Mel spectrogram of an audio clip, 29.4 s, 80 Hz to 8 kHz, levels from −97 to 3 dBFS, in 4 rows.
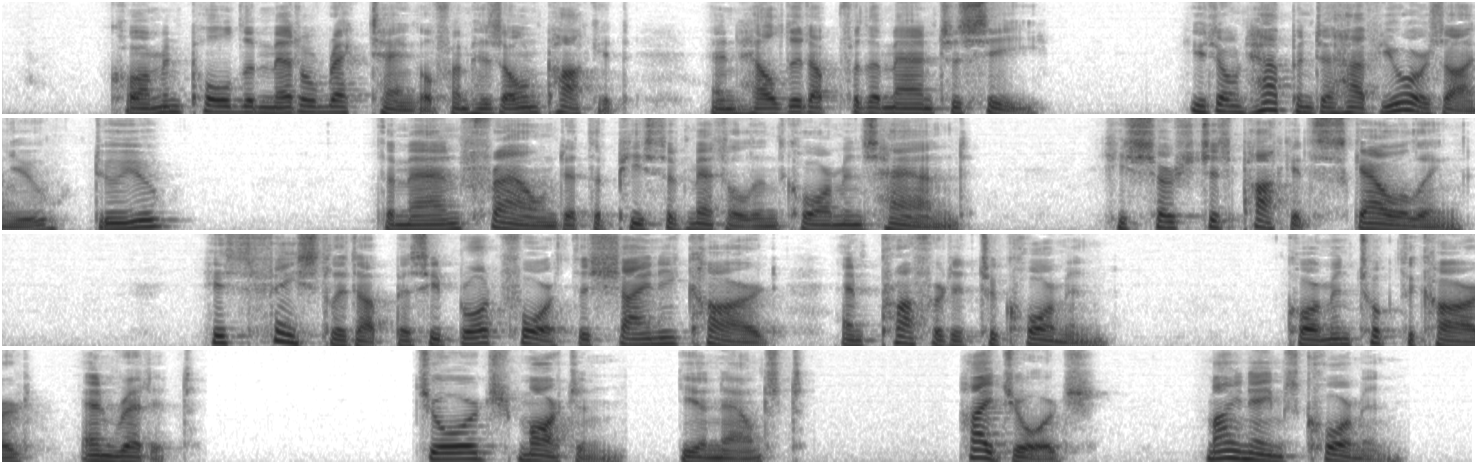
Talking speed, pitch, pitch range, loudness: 155 wpm, 130 Hz, 120-150 Hz, -21 LUFS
